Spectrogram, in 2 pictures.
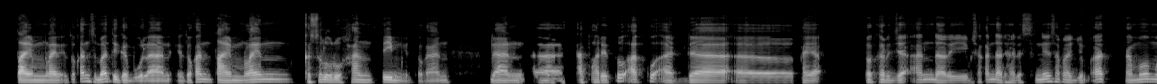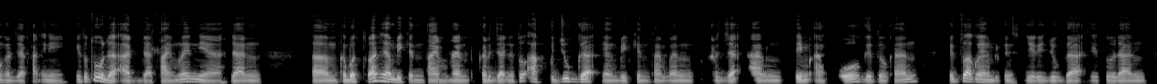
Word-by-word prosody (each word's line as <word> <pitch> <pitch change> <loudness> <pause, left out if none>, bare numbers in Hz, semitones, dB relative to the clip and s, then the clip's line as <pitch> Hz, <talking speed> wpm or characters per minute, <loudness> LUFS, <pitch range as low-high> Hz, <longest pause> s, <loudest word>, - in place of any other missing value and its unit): timeline 100 -1 +5
itu - - -6
kan 135 - +3
sebenarnya 125 -3 +4
3 95 -3 +2
bulan 80 0 +3
itu 90 - -4
kan 120 -2 +1
timeline 110 +4 +3
keseluruhan 110 -2 +1
tim 95 -7 +3
gitu - - -10
kan, 80 +4 -3 0.5
dan, 95 0 +3
eee, 90 -1 +1
1 100 +1 -4
hari 100 - +3
itu - - 0
aku - - +1
ada, 95 +3 +1 0.3
eee, 90 0 0
kayak, 90 -2 -1 0.4
pekerjaan 110 +2 -1
dari 95 -1 0
misalkan 105 +5 -5
dari 100 -2 0
hari 95 -1 -5
Senin 115 +4 -1
sampai 115 -7 -2
Jumat 110 +5 -1 0.2
kamu 115 +5 0
mengerjakan 95 -2 -3
ini 95 -1 -4
itu 100 - -4
tuh - - +4
udah 95 - +5
ada 90 0 -1
timeline-nya 95 -2 -1
dan, 90 0 +1 0.6
mmm, 95 0 +3
kebetulan 100 +10 +4
yang - - +2
bikin 105 -1 -1
timeline 95 -1 -1
pekerjaan 95 -2 -1
itu - - -1
aku 125 -3 -2
juga 125 -3 +3
yang 95 -1 -1
bikin 95 0 -4
timeline 95 -1 -2
pekerjaan 95 +1 -1
tim 105 -2 +3
aku 95 +6 +1
gitu 90 -1 -2
kan, 110 +8 -1 0.3
itu 110 - -3
aku 120 -3 +4
yang 105 - +1
bikin 95 0 -5
sendiri 90 +1 -3
juga 85 -1 0
gitu 90 0 -4
dan, 85 0 0
95 Hz, 165 wpm, -25 LUFS, 90-105 Hz, 0.6 s, timeline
